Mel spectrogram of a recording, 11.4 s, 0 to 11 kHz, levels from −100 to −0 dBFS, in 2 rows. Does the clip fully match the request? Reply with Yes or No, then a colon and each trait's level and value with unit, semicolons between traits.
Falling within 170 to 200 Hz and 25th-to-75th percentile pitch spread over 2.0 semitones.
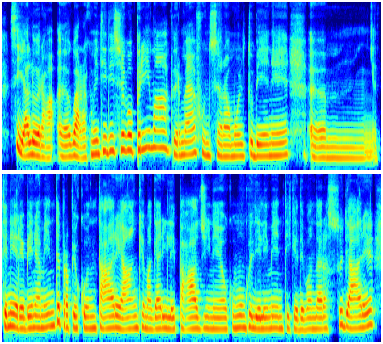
Yes: high, 190 Hz; narrow, 2.6 semitones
